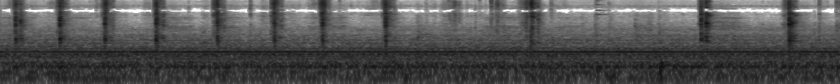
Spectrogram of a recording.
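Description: Knife slicing a cucumber thin on a cutting board: sharp taps of the blade striking the board, at first about one every three quarters of a second, then more sparsely after about six seconds in. A steady low hum runs underneath.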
